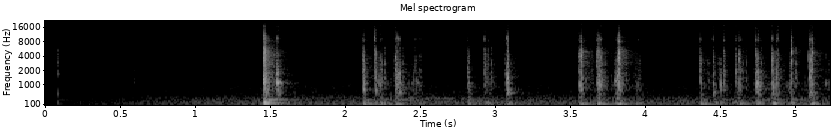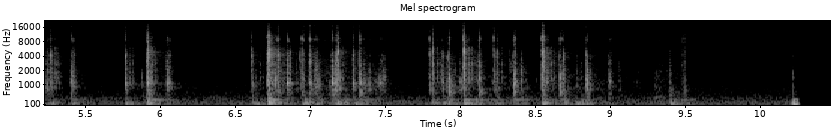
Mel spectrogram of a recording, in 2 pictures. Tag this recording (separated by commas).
Typing, home sounds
